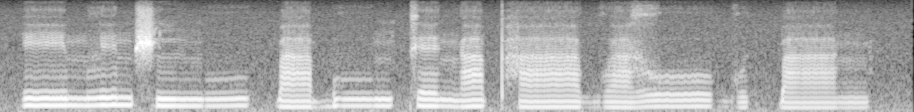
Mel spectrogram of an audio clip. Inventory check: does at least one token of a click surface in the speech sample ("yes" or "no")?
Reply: no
